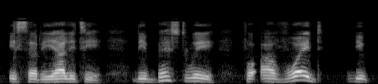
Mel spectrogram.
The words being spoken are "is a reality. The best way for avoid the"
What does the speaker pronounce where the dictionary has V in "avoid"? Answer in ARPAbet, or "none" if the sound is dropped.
V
